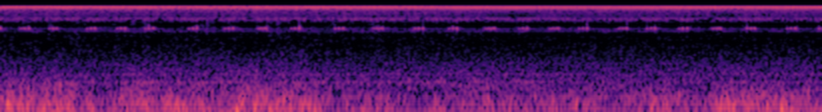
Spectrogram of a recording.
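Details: Crickets in a summertime countryside wheat field, light breeze: even, rapid high chirps repeating about three times a second, with two brief louder low gusts early on and a steady wind hum.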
